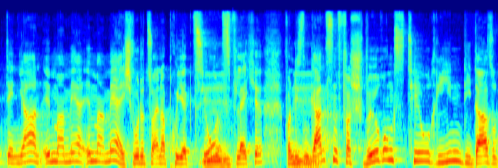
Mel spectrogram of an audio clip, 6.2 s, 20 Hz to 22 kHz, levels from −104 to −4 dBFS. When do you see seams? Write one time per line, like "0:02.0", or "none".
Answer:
0:01.9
